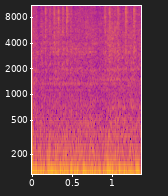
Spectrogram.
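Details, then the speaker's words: Ford LTD wagon with a carbureted Windsor V8: deep, steady low rumble with an even lope. Idles smoothly with no odd noises. "oh yeah yeah that carbureted windsor life y'all"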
